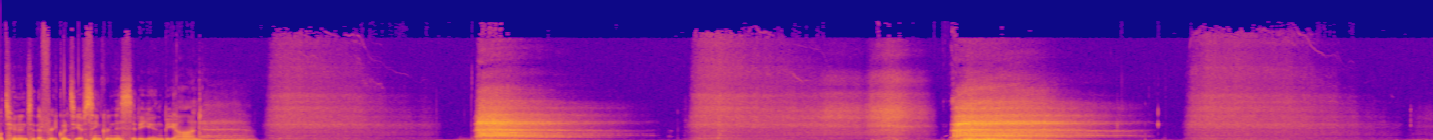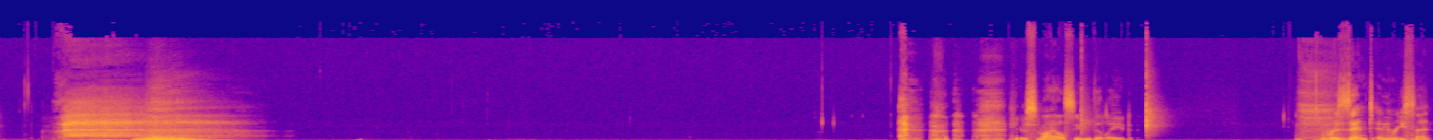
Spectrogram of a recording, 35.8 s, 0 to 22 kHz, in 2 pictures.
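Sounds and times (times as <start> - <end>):
speech: 0.0 - 3.5, 30.8 - 32.2, 34.4 - 35.8
deep breaths: 2.4 - 21.6, 29.6 - 30.6, 34.1 - 34.8.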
